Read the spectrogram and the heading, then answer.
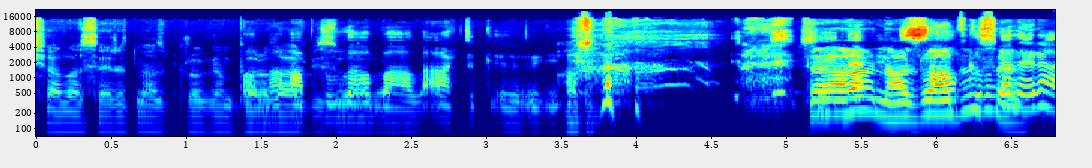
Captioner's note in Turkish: kahkaha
